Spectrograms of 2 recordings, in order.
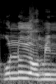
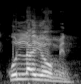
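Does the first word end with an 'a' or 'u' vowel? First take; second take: u; a. First: The first word ends with a 'u' vowel. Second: The first word ends with an 'a' vowel. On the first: The speaker calls it wrong. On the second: The speaker calls it right.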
